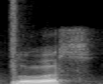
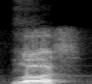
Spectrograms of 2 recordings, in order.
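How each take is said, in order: First: It is said flatly, without concern. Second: It is said with a worried, urgent tone.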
